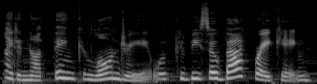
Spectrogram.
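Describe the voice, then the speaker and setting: A woman reads a curious, well-spoken young lady from a visual novel who is new to farm chores. The voice is high, the phrasing formal and inquisitive, with music behind. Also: moderate pace. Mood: polite, concerned. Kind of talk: visual novel character reading. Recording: background music.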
